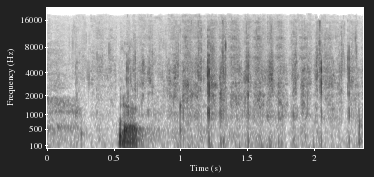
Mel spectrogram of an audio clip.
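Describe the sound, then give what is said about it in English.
Chopsticks briskly whip sticky natto with soy sauce until it turns foamy and bubbly, making rapid, wet scraping and clicking strokes in a steady rhythm after a brief low thump. “I'm gonna whip up this natto. Oh yeah, it's getting bubbly.”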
